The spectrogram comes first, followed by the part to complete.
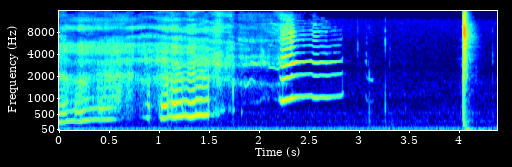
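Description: A man's drawn-out, exasperated moan that trails off, followed by a short rising whimper about a second in and a higher-pitched whine a little past two seconds.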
